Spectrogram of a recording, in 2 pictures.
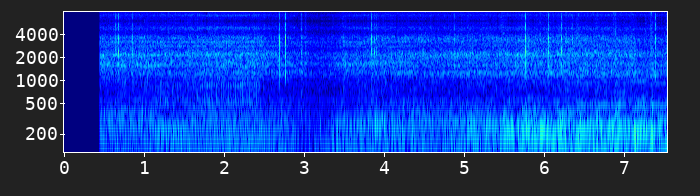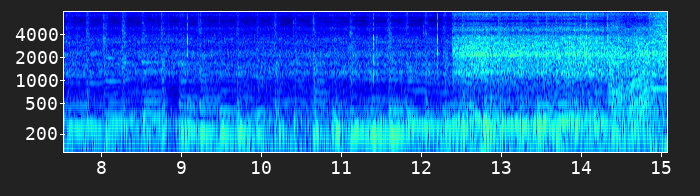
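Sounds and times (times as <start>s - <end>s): motorcycle engine running: 0.4s - 15.0s
sharp clicks: 0.6s - 1.0s, 2.6s - 3.0s, 3.8s - 4.0s, 5.6s - 9.5s, 10.6s - 12.5s, 13.4s - 14.6s.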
